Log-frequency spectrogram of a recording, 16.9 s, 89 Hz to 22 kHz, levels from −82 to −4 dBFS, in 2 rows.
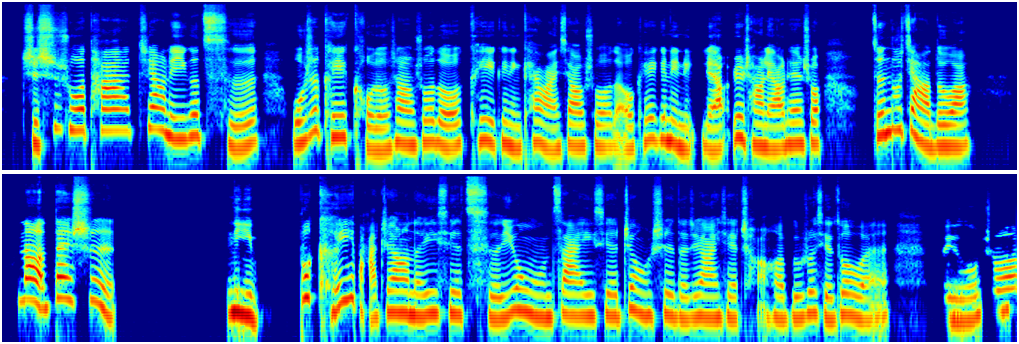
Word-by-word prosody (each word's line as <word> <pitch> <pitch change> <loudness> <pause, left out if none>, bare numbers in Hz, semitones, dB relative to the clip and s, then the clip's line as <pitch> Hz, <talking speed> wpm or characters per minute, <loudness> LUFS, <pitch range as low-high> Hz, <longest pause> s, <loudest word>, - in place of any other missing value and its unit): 只 215 - -2
是 350 - -3
说 330 -1 +4
它 330 +1 +4
这 340 +3 -8
样 345 -2 +4
的 - - +3
一 250 0 0
个 275 +1 +2
词， 205 -4 -3 0.3
我 220 +1 +1
是 315 +7 -1
可 270 -2 -1
以 265 - +3
口 185 -8 -4
头 175 +1 -2
上 215 0 +1
说 225 +2 -3
的， 200 -2 +2
我 195 +1 +1
可 215 +3 -8
以 230 - 0
跟 215 +1 -3
你 195 - -1
开 190 +4 -5
玩 185 -4 0
笑 195 +1 0
说 195 -1 -5
的， - - -4
我 - - -2
可 230 +5 -6
以 245 - -3
跟 240 -1 0
你 225 - +1 0.2
聊 180 -3 +1
聊 - - -16
日 260 +2 +1
常 205 -4 +1
聊 185 0 +2
天 210 +1 0
说 215 0 0 0.4
“真 285 +2 +3
嘟 335 - -1
假 305 -10 +4
嘟” 195 0 0
啊。 195 +1 +3 0.5
那 350 -5 +7
但 375 +7 +5
是， 335 -5 +1
你 - - -9 1.5
不 385 - +5
可 305 -9 -3
以 360 +4 +2
把 280 - -2
这 240 +4 -3
样 235 -1 +4
的 215 0 0
一 230 - 0
些 230 -1 -3
词 200 -2 -3
用 225 -3 0
在 215 0 +1
一 215 0 -2
些 210 +1 -4
正 230 -1 -2
式 215 +1 -4
的 195 -2 -4
这 200 - -4
样 200 -1 0
一 - - -2
些 200 -1 -5
场 195 - -9
合， 195 -1 -3
比 195 +1 -7
如 200 - -2
说 230 +2 -2
写 200 -4 -4
作 220 +2 -1
文。 195 +2 -4 0.4
比 190 0 -4
如 185 +2 -2
说， 240 - -6
215 Hz, 290 characters per minute, -21 LUFS, 200-260 Hz, 1.5 s, 那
